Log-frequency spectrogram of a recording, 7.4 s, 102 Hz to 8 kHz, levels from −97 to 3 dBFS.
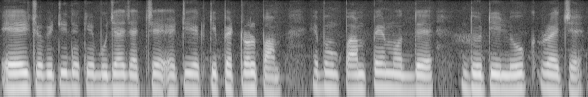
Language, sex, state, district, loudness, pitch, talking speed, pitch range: Bengali, male, Assam, Hailakandi, -16 LUFS, 145 Hz, 120 wpm, 140-150 Hz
